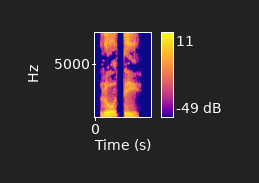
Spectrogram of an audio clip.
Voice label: "ರೋತೆ", kannada

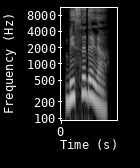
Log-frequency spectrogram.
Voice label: "ಬಿಸದಳ", Kannada

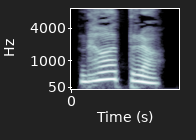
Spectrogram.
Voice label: "ಧಾತ್ರ", Kannada

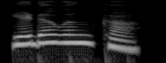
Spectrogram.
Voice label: "ಎಡವಂಕ", Kannada

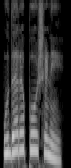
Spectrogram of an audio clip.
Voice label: "ಉದರಪೋಷಣೆ", Kannada; udarapōṣaṇe; noun

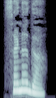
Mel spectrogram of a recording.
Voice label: "ಸೀನ್ಕೆ", Kannada

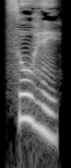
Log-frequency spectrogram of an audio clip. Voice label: "ಸೋಹೆ", Kannada

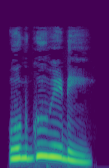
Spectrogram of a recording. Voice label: "ಒಗ್ಗುವಡೆ", Kannada

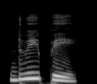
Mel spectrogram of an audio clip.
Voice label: "ದ್ವೀಪಿ", Kannada

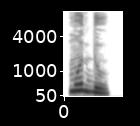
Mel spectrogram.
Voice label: "ಮೊದ್ದು", Kannada

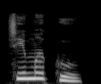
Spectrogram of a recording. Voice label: "ಚಮಕ", kannada

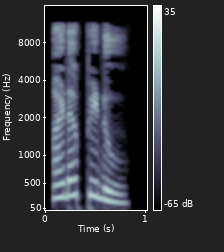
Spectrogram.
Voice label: "ಅಡೆಪಟ್ಟಿ", kannada

